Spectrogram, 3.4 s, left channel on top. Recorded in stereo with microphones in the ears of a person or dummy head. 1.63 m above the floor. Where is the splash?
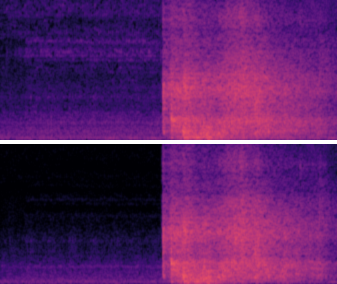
10° right (ahead or behind), 0.5 m.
